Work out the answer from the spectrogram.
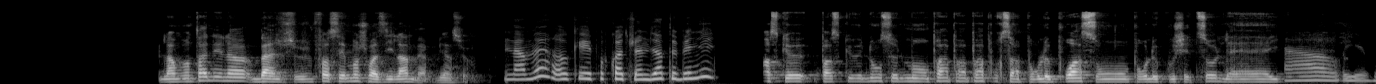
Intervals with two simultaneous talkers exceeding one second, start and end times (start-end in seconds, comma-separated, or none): none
